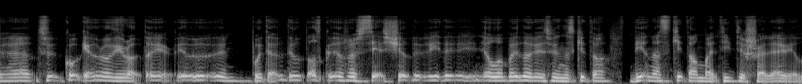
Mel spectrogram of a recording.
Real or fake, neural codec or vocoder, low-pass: fake; autoencoder, 22.05 kHz, a latent of 192 numbers a frame, VITS, trained on many speakers; 9.9 kHz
